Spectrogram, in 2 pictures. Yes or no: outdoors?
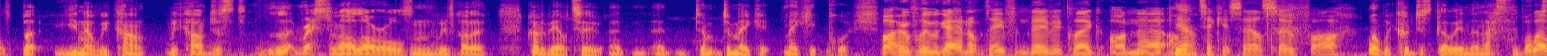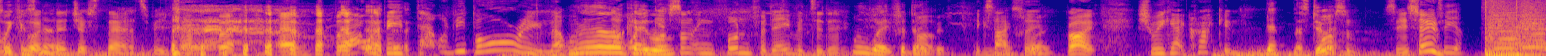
yes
